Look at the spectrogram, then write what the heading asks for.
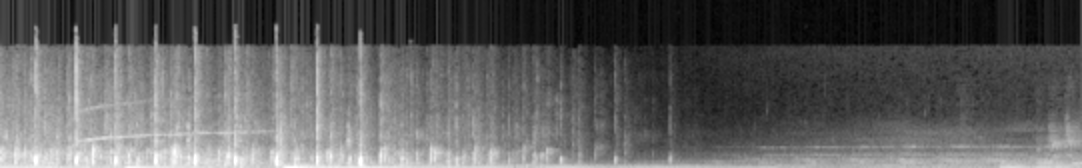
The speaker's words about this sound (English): There, she was met by a cheering crowd, including her family.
